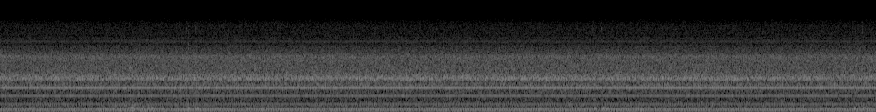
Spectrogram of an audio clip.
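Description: Steady background hum and hiss with a few thin, unchanging tones. Nothing starts or stops.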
